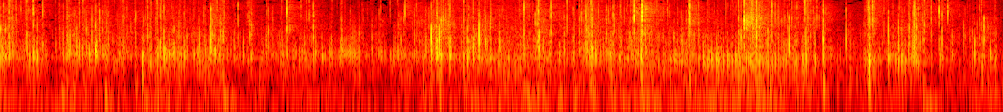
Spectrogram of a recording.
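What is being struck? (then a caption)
Woven polypropylene carrier bag. Fingertips and short nails rub and crinkle an empty blue IKEA BRATTBY carrier bag made of woven polypropylene. The result is a steady, dense stream of bright, papery crinkles and crunchy scratches with almost no low end.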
